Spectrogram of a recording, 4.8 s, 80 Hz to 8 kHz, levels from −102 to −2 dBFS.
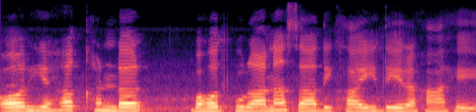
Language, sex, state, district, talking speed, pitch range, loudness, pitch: Hindi, female, Madhya Pradesh, Dhar, 125 wpm, 225-250 Hz, -16 LUFS, 240 Hz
